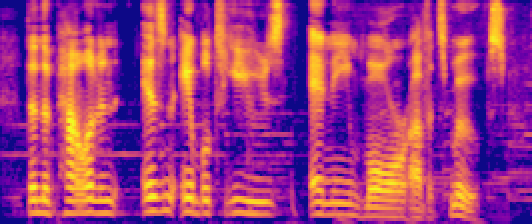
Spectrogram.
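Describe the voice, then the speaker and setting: Speech moves at a fairly slow pace. Music plays in the background. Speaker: gaming video creator. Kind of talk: game commentary narration.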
